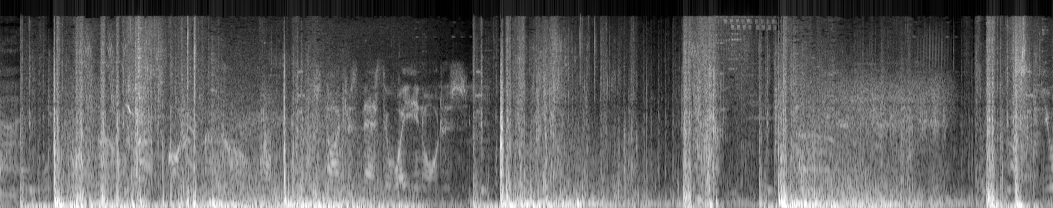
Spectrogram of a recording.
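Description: Rapid gunfire rattles in bursts with loud booming shots.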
